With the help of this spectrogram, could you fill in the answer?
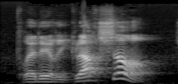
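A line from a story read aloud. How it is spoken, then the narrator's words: Exclaimed. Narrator (French): s'écria le président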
